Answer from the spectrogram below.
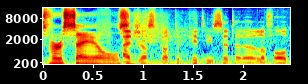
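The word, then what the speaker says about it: Versailles: is still Prague okay but ver sales is veres I just got the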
